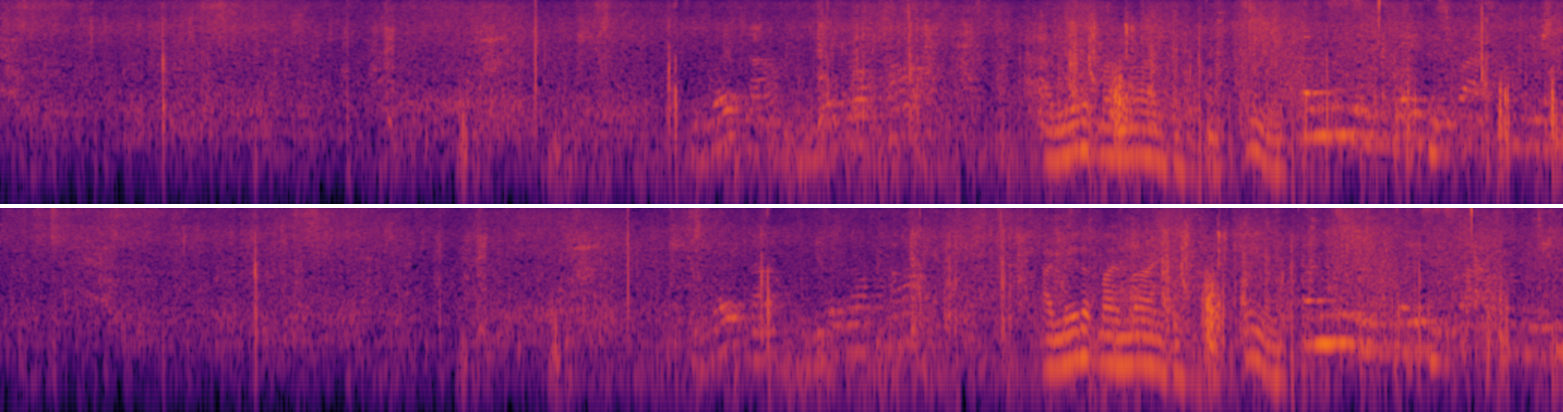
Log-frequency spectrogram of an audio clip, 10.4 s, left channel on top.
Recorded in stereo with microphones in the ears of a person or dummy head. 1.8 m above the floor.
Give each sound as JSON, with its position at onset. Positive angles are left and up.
{"t": 4.5, "sound": "a man speaking", "side_deg": 45, "distance_m": 7.5}
{"t": 6.9, "sound": "a man speaking", "side_deg": -25, "distance_m": 0.6}
{"t": 8.7, "sound": "a woman speaking", "side_deg": 35, "distance_m": 9.0}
